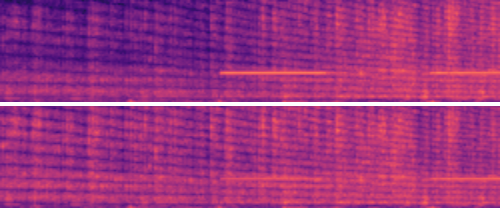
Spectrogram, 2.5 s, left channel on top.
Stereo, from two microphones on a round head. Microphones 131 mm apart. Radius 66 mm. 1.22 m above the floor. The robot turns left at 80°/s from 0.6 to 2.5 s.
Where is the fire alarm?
115° left; by 2.5 s straight ahead.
